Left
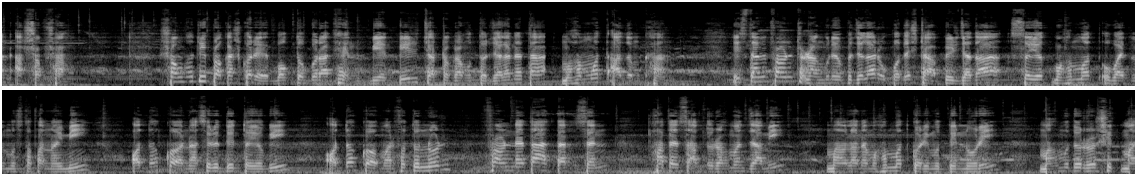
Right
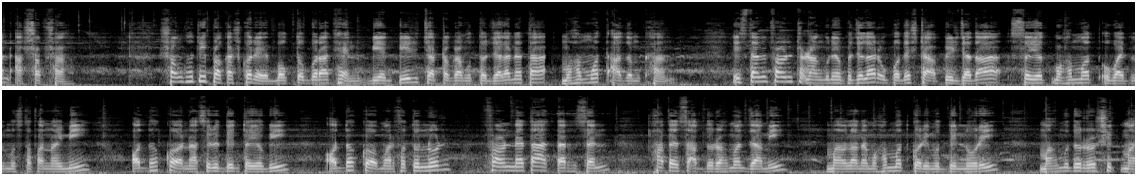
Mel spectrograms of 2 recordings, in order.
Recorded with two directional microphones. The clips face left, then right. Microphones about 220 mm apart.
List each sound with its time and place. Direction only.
0.0 s speech: 55° right (ahead or behind)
